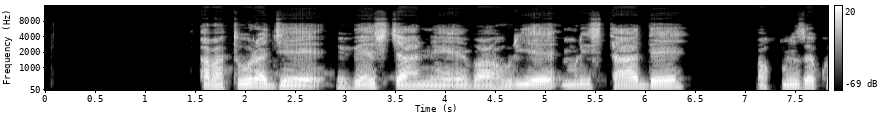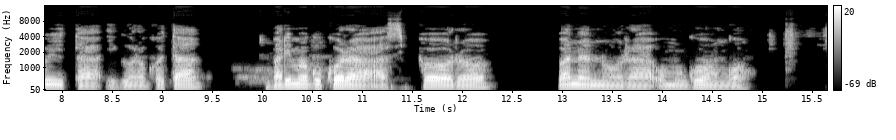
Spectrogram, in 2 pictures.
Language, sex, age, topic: Kinyarwanda, male, 18-24, government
